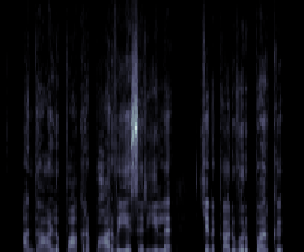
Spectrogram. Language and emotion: Tamil, disgusted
